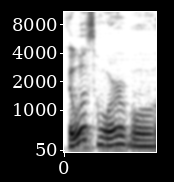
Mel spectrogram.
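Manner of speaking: softly spoken, away from the microphone; quiet first attempt, not projected; off the mic. Real, not acted. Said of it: "Talking to the mic".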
